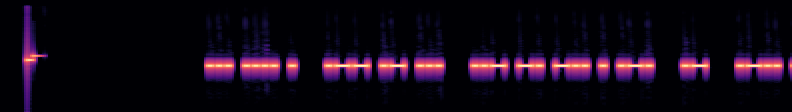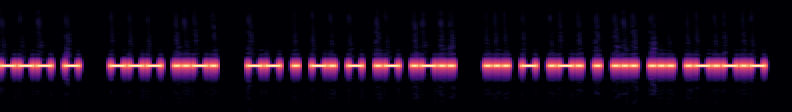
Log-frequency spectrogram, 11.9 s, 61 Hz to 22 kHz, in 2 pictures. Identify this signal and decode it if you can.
Morse code, heard as a keyed tone, about 34 wpm, 700 Hz. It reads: SHE WAS UNDER A LOT OF MENTAL STRESS.
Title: Sentences from Top 1000 Words - Review Part 6 - 35wpm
